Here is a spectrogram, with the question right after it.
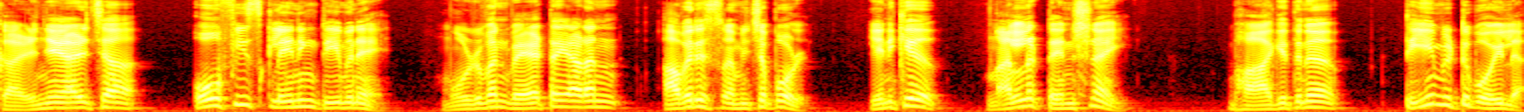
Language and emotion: Malayalam, angry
